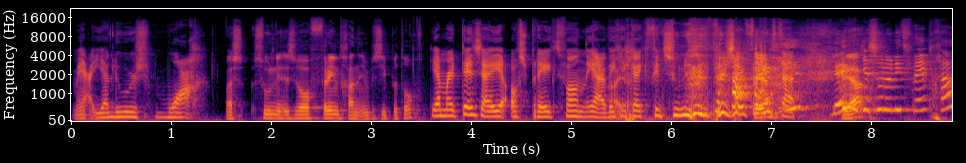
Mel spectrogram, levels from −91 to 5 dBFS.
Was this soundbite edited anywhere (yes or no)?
no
